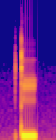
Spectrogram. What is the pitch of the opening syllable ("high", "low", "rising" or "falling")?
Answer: high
